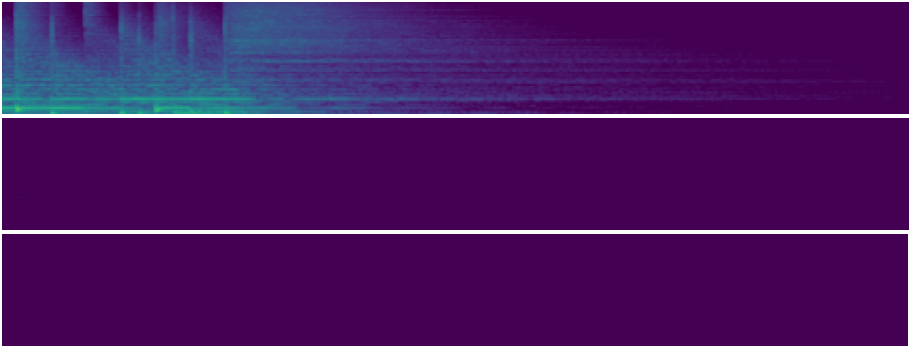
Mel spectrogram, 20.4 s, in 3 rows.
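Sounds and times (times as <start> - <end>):
80s synth effect riser: 0.0 - 3.1.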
